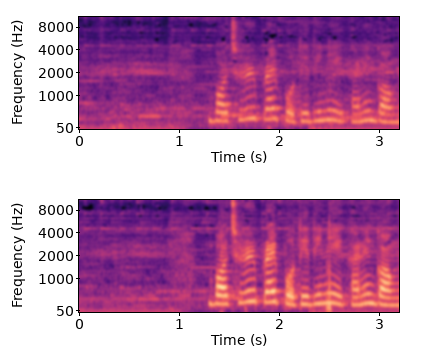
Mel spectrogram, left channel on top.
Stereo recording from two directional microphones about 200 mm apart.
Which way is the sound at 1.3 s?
20° right (ahead or behind).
